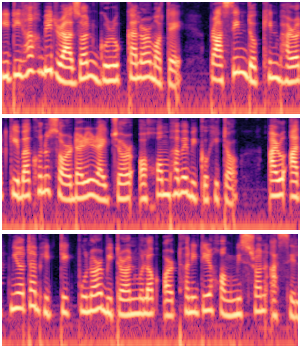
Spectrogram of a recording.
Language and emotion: Assamese, neutral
